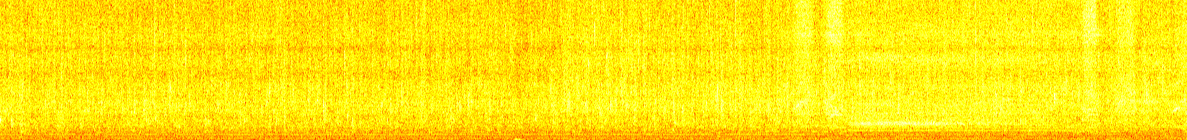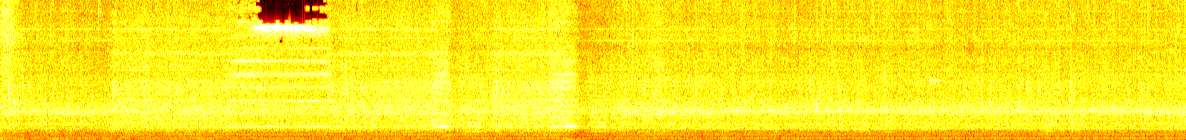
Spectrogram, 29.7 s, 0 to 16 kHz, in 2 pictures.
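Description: Star SR-32J sliding-head CNC lathe cutting metal under flood coolant: a steady hiss of coolant oil pouring over the tooling, with a constant machine hum. From about ten seconds in, high whining cutting tones come and go and change pitch, and there are a few short knocks.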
